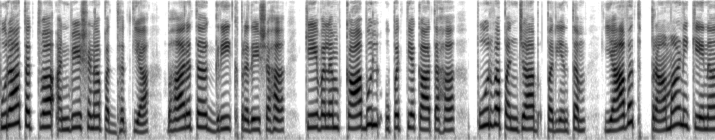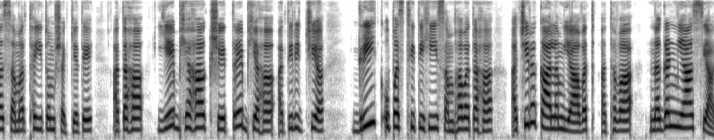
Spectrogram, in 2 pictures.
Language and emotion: Sanskrit, neutral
